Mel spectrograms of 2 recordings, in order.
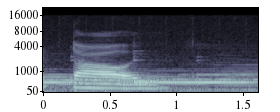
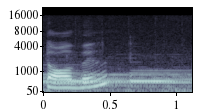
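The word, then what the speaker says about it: towel: इसको सही बोलने का तरीका है टॉल, टॉल। और इसको गलत बोला जा सकता है टॉवल, but this is wrong pronunciation. My second word is brush.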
